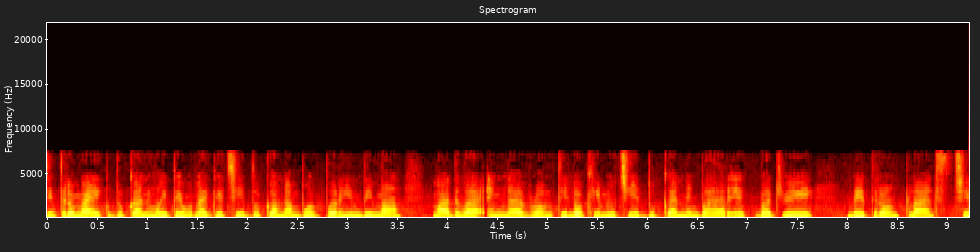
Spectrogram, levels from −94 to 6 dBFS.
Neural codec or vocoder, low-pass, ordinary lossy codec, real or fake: codec, 16 kHz, 1.1 kbps, Voila-Tokenizer; none; none; fake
